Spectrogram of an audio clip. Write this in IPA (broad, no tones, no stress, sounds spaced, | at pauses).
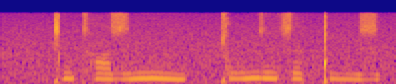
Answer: ǀ ĩ tʰ a z l ĩ | ǀ u n z ĩ s ɛ ǃ i z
